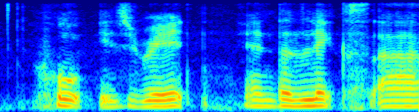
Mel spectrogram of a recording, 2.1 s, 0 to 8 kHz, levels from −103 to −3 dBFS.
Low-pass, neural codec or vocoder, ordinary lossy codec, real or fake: 7.2 kHz; codec, 16 kHz, 8 kbps, FreqCodec, smaller model; none; fake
